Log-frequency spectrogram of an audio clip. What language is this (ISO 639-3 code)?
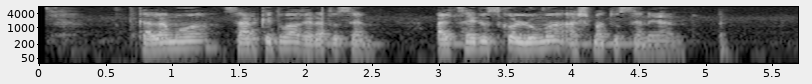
eus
